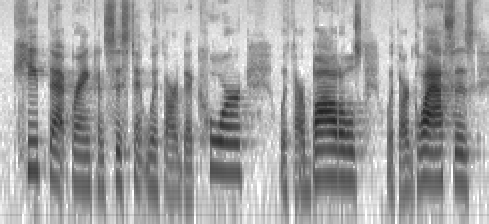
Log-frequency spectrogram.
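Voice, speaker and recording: Recorded very cleanly against a silent background, a woman talks at a medium pitch. Her pace is moderate, with ordinary pitch variation. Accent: Southern US. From Mississippi, US South. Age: 40s. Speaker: meadery owner, former kindergarten teacher. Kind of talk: interview.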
